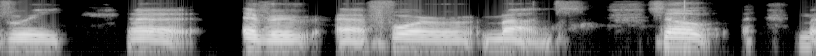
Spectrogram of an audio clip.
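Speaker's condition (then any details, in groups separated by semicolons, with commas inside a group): Cerebral palsy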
